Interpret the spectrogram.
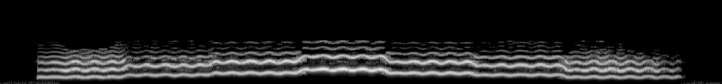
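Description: MP3 compression damage runs throughout the music, with nothing above 3 kHz and a watery, swirling texture. The likely cause is an MP3 encoder starved of bits, consistent with roughly 8 kbps, cutting the treble outright and dropping weak frequency lines that flicker between frames.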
